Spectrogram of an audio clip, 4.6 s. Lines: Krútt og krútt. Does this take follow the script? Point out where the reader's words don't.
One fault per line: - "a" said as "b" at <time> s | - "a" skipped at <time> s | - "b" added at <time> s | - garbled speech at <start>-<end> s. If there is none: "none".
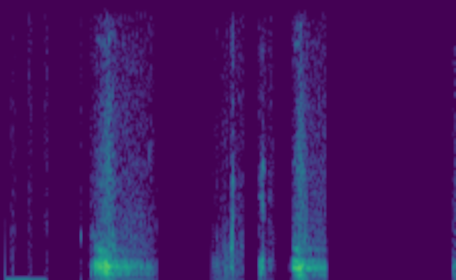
- "ekki" added at 2.6 s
